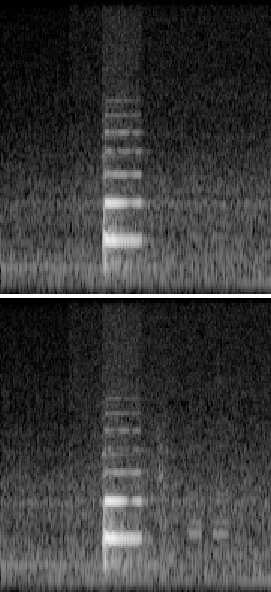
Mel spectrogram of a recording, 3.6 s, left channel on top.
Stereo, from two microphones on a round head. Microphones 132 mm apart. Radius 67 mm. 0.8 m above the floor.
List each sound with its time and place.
1.4 s a piano: 5° left (ahead or behind), 0.7 m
